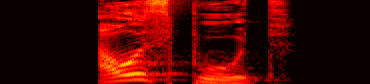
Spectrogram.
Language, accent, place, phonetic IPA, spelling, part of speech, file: German, Germany, Berlin, [ˈaʊ̯sˌbuːt], ausbuht, verb, De-ausbuht.ogg
- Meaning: inflection of ausbuhen: 1. third-person singular dependent present 2. second-person plural dependent present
